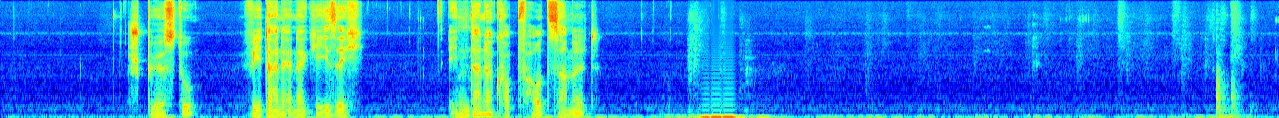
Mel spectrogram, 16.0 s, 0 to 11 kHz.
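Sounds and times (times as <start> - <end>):
speech: 1.7 - 2.5, 3.1 - 4.6, 5.6 - 7.5
sharp loud knocks on a door: 15.2 - 15.6.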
